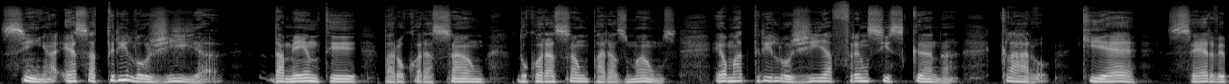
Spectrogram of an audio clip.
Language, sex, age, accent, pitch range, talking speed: Portuguese, male, 60-79, Brazilian, 125-160 Hz, 105 wpm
